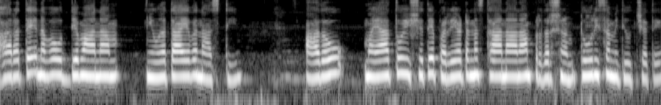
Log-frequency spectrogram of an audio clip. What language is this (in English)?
Sanskrit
